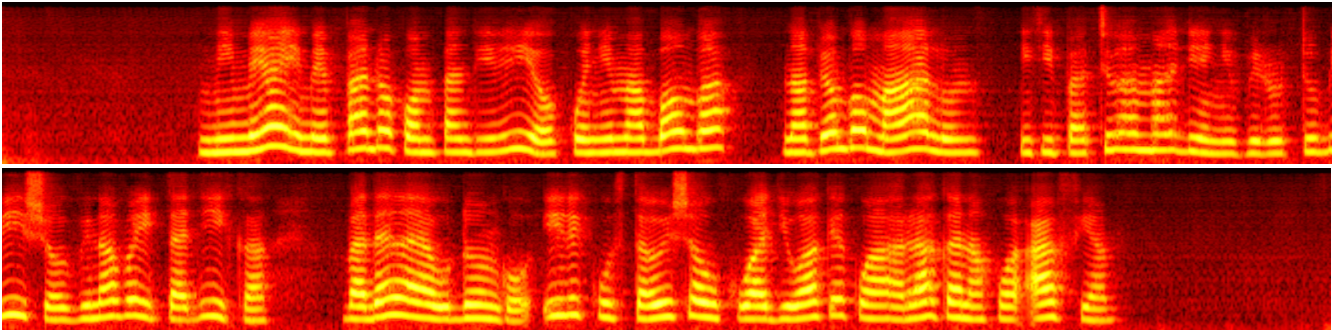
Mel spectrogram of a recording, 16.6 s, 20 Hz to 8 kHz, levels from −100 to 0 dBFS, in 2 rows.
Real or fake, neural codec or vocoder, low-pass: fake; codec, 16 kHz, 0.3 kbps, FocalCodec; 7.2 kHz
